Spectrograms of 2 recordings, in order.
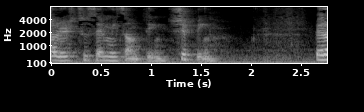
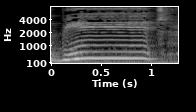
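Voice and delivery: usual speaking voice

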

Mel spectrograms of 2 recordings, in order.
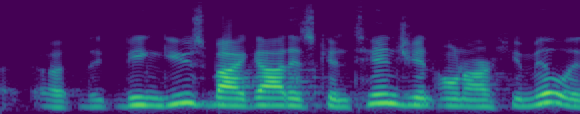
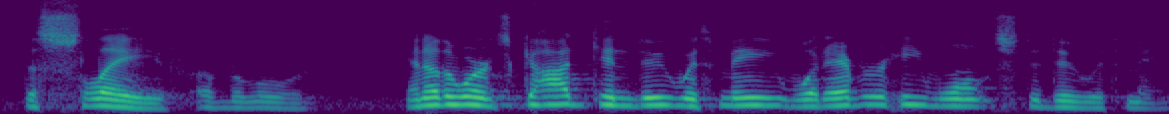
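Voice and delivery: normal talking voice

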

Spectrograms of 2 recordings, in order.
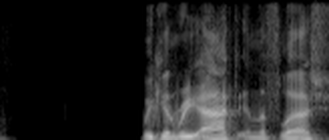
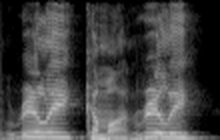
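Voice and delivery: incredulous; 8 semitones higher than usual. Real, not acted. Incredulous at sleeping Jesus.

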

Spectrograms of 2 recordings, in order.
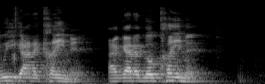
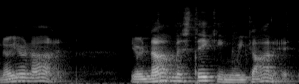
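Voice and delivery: normal talking voice

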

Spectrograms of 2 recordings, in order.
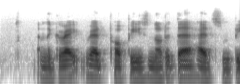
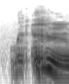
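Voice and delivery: pointed, annoyed throat clear; angry throat clearing; 7 semitones higher than usual. A narrator's reading. Rocket interrupting the chattering frog, huffy throat clear. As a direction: clear the throat to get a word in. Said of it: "said the Rocket angrily".

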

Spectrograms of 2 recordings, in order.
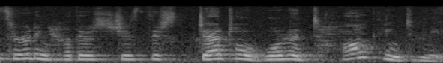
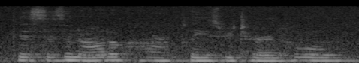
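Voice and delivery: soft, low, near-whispered instruction; calm facility voice; 3 semitones lower, 13 dB quieter than usual. Acted. The building's voice tells Mary to return home, soft and low. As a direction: quietly insist she go home.

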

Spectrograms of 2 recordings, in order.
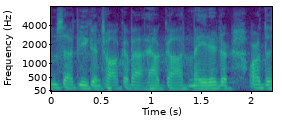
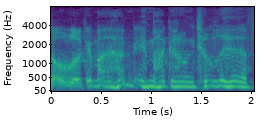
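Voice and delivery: higher, whiny little boy, mildly hammed; dramatic child; 7 semitones higher than usual. Little son on father's lap, mock dramatic whine. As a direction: play the hurt son, overdoing it. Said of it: "kids are very dramatic".

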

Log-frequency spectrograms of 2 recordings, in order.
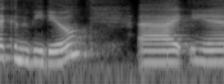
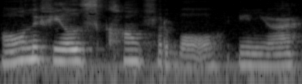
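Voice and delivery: soft, unhurried meditation voice with long pauses; guided meditation; 9 dB quieter than usual. Acted. Leads a yoga nidra relaxation.

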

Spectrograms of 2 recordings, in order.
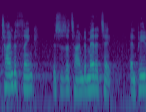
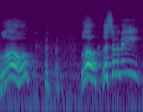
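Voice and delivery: much higher, louder, slow call for attention; Peter butting in; 11 semitones higher, 11 dB louder, slower than usual. Acted. Peter interrupting Jesus to be heard, loud and high. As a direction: cut in like Peter demanding a turn.

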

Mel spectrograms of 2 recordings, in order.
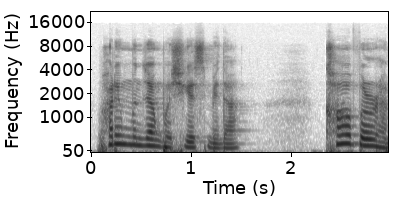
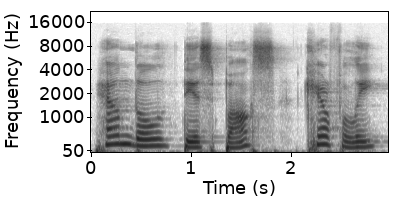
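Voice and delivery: handle this box carefully read very slowly, word by word; teacher reading the example sentence very slowly; very slow model reading; 3 semitones higher, much slower than usual. Shown as a demonstration. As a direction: read it slowly for learners to copy. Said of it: "즉 전체적 의미는".

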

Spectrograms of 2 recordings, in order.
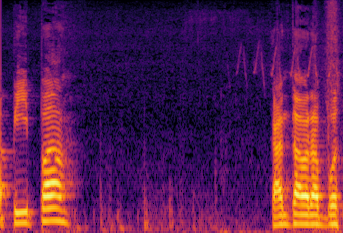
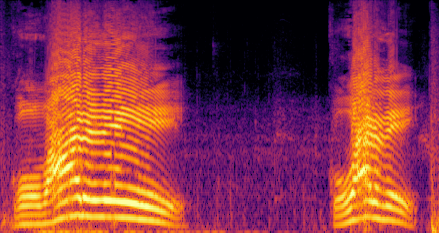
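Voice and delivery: loud, high furious yell; yelling coward; 9 semitones higher, 11 dB louder, much slower than usual. Real, not acted. Streamer yelling at the camping enemy, furious shout. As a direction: scream it at the camper, full force.

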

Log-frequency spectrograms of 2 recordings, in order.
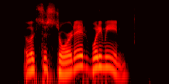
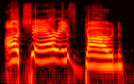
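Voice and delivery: louder, slow, higher call-out; loud announcing; 7 semitones higher, 13 dB louder, slower than usual. Real, not acted. Spots anomaly, announces loudly.

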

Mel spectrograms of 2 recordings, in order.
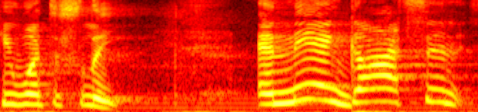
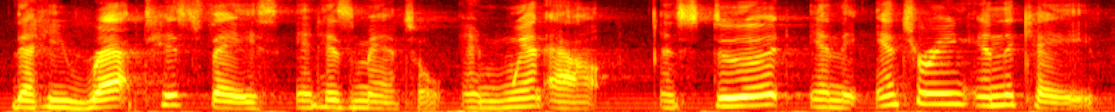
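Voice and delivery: lower, measured Bible reading voice; preacher reading the King James to the church; scripture reading; 5 semitones lower than usual. Acted. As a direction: read the passage with weight. Reads 1 Kings 19 aloud.

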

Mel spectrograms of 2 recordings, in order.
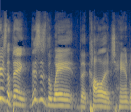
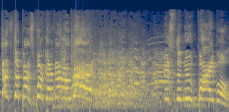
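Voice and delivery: high, loud hammed-up fan yell; crazed fan; 13 semitones higher, 5 dB louder, slower than usual. Whole country raving about the book, high frenzied shout. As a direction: rave at the top of your voice. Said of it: "everyone in the country is like".

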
